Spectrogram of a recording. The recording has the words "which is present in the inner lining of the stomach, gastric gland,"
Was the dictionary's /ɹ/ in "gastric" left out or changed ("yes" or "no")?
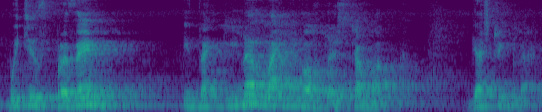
no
